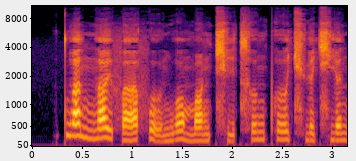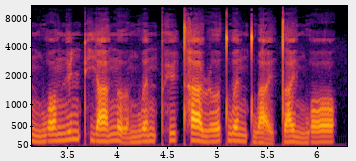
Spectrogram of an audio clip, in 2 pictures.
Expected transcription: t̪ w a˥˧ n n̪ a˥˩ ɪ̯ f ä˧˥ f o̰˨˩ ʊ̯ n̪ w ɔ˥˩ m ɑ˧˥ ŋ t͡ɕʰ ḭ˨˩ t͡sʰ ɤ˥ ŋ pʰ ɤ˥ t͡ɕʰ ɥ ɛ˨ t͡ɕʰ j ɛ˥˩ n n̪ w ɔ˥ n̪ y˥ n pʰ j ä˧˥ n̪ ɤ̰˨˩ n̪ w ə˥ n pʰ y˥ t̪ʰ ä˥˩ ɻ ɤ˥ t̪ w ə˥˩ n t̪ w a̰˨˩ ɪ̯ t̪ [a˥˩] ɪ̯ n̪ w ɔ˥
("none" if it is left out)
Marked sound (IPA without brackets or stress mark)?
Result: a˥˩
